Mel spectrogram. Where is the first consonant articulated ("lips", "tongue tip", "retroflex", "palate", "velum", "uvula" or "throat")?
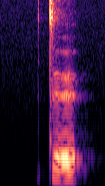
tongue tip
